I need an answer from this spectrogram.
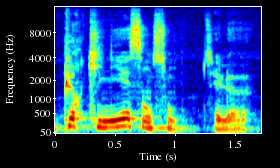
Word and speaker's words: Purkinje: appelle le phénomène de Purkinje-Sanson, ou Purkinje-Sanson. Puisque Purkinje était, si ma mémoire est bonne, un savant d'origine bohémienne, il faut prononcer son nom comme ça.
